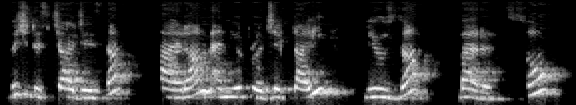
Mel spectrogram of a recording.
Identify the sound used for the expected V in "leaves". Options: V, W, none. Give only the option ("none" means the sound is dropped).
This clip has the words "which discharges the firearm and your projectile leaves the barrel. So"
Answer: none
